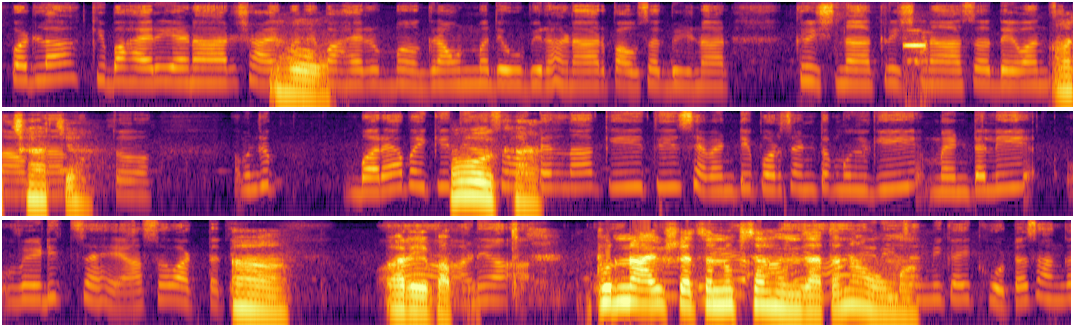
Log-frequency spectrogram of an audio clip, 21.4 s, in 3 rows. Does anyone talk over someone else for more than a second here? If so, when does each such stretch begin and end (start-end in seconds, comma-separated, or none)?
18.2-20.4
